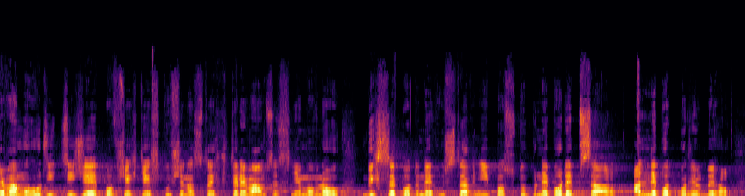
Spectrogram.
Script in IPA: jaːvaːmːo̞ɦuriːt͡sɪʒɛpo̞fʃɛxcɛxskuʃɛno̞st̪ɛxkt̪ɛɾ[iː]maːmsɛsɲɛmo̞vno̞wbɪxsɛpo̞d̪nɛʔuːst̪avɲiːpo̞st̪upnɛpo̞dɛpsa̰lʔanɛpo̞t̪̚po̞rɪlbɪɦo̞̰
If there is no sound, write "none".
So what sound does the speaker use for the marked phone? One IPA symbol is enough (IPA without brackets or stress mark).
ɛː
